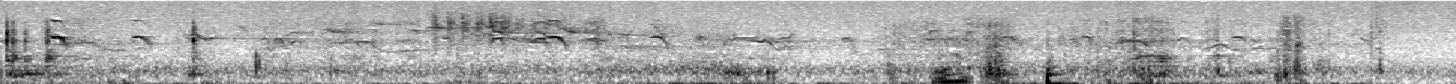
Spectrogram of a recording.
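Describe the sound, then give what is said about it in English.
A flock of birds calling from a tree in a corral in Barfoot Park: many short high chirps and peeps overlap in a busy, irregular chatter over a steady low rumble, with a few soft thumps mixed in. “Birds are starting to call here now.”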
